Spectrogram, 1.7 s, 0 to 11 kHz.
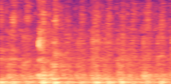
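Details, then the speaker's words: Rusi Chariot 175 trike after oil change to Bajaj oil, no longer rough-sounding like with the old oil: steady, even low putter at idle with no knock or rattle; quiet normal idle. "So hindi na siya katulad kanina nag-aral-gal yung tunog. Ngayon talagang napakatahimik niya na."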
